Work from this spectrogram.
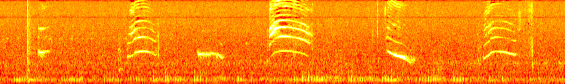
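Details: Bengal kittens mew in high, arched bursts, calling their mother, who is on a short walk; she hears them and answers.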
